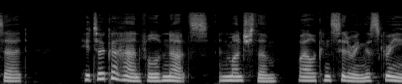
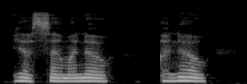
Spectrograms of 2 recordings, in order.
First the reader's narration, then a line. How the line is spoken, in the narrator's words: gasping, almost a sob, his face nakedly joyful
